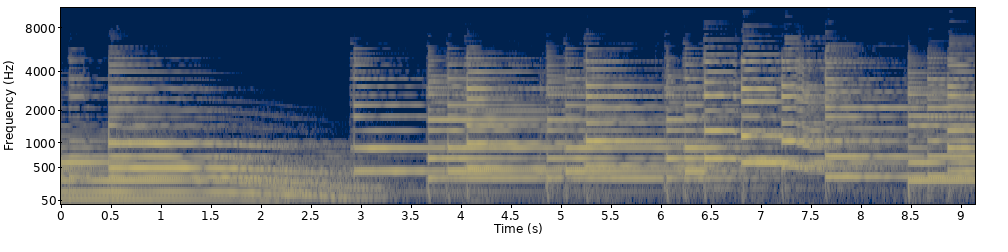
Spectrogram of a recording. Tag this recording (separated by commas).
Plucked string instrument, Music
